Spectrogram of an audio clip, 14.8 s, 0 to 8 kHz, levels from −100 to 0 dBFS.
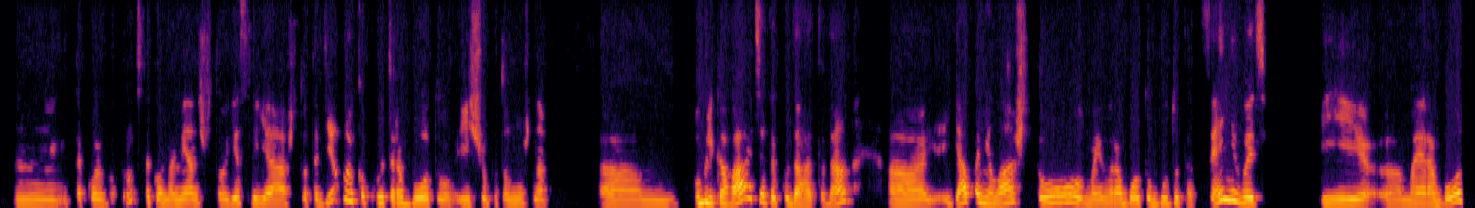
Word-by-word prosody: м, 190 -2 -4
такой 205 -1 -2
вопрос 275 - -12
такой 230 -3 -2
момент, 210 +2 -1
что 200 -1 -8
если 220 +2 -1
я 200 -2 +1
что-то 200 -2 -7
делаю, 320 - 0
какую-то 245 -5 -1
работу, 215 -4 +1
и - - -4
ещё 205 0 -3
потом 205 -1 -6
нужно, 210 -3 -5 0.5
ам, 185 -2 -3 0.2
публиковать 245 - +5
это 255 -5 +2
куда-то, 195 -3 0
да? 210 +10 +1 0.4
А, 190 -1 +1
я 225 +7 +1
поняла, 240 -2 +3
что 260 -1 +2
мою 210 +1 -3
работу 215 0 +1
будут 220 +3 -2
оценивать, 230 - +4 0.5
и, 205 -2 +2
э, 190 - 0 0.4
моя 205 +2 0
рабо 200 +9 +3
210 Hz, 135 wpm, -23 LUFS, 195-230 Hz, 0.5 s, публиковать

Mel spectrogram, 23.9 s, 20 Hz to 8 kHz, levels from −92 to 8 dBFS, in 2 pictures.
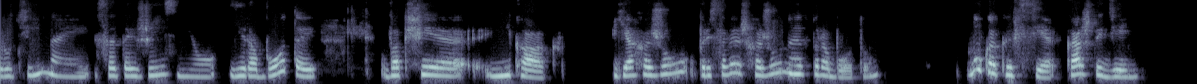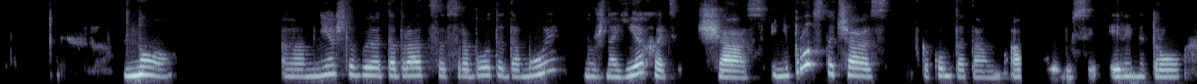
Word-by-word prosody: рутиной, 220 0 -3
с - - -16
этой 225 -1 +1
жизнью 225 -3 -5
и 225 -1 +1
работой 220 - +1 0.6
вообще, 235 +1 +2
э, - - -8 0.2
никак. 220 -5 +2 0.6
Я 235 +1 +3
хожу 270 +7 0
представляешь, 255 +5 0
хожу 260 +6 -1
на 295 -4 +3
эту 270 -1 -2
работу. 220 - -4 0.9
Ну, 410 - +3
как 310 -7 +4
и 250 - +6
все, 220 -7 -2
каждый 260 -2 +4
день. 200 0 -2 1.8
Но 230 -1 +5 1.1
а, 210 0 -7
мне, 225 +6 -2
чтобы 245 -4 -1
добраться 230 0 -1
с 210 - -20
работы 230 +3 -3
домой, 230 - -3 0.2
нужно 210 -1 -6
ехать 220 0 +2 0.2
час, 185 -3 +2
и 250 - -7
не 220 +2 -2
просто 300 +3 +4
час 225 -6 +1 0.2
в - - -29
каком-то 220 0 -5
там 190 -2 -9
автобусе 405 - -5
или 210 +1 +1
метро. 205 -1 -3
230 Hz, 110 wpm, -23 LUFS, 210-255 Hz, 1.8 s, и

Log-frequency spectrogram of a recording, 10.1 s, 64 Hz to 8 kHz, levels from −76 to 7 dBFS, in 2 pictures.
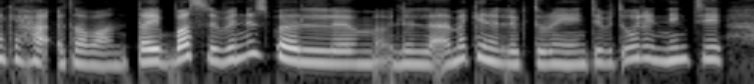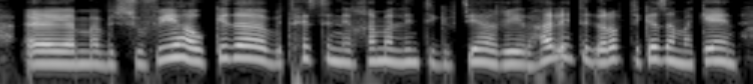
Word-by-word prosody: معاكِ 270 -1 -4
حق 230 -3 0
طبعًا، 200 -2 -4
طيب 235 -1 +6
بُصي 265 -2 +5
بالنسبة 290 +1 +2
لم 215 -2 -2
للأماكن 215 +7 -2
الإلكترونية، 210 -2 -4
أنتِ 210 +2 -6
بتقولي 260 +6 -4
إن 250 -2 -5
أنتِ 270 +1 -4 0.5
آآ، 210 0 +6
امّا 210 0 -3
بتشوفيها 250 +8 +2
وكده، 285 +3 +3
بتحسي 260 +5 -5
إن 240 - -4
الخامة 245 +3 -3
اللي 230 0 -6
أنت 230 -1 -9
جبتيها 215 +3 -4
غير، 210 -1 -3
هل 265 +6 +3
أنتِ 275 - -3
جربتِ 245 +1 -2
كذا 270 0 0
مكان، 235 +1 0
230 Hz, 175 wpm, -20 LUFS, 210-265 Hz, 0.5 s, طيب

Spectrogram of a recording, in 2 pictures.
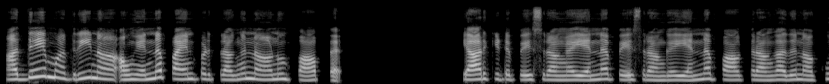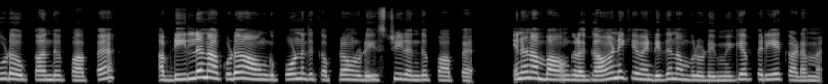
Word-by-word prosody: அதே 280 +10 +4 0.2
மாதிரி 265 -3 0
நா 260 - +3 0.2
அவங்க 225 +1 +1
என்ன 270 +6 +3 0.2
பயன்படுத்துறாங்கன்னு 240 0 0
நானும் 235 +2 -1
பாப்பேன். 205 +2 -1 1.3
யார்கிட்ட 235 0 +4
பேசுறாங்க? 210 -1 -1 0.2
என்ன 220 +4 -2 0.2
பேசுறாங்க? 210 -2 -2 0.2
என்ன 220 +5 -3 0.2
பார்க்குறாங்க? 205 -1 -1
அது 215 +1 -2
நா - - 0 0.2
கூட 260 0 -1
உட்கார்ந்து 215 0 -2
பாப்பேன். 190 +7 -1 0.5
அப்டி 210 +2 +1
இல்லனா 315 +2 +6
கூட 250 - +1 0.2
அவங்க 230 -2 -1
போனதுகப்புறம் 230 -3 -3
அவங்க 205 -2 -2
ஹிஸ்ட்ரில 240 +3 -3
இருந்து 210 +1 -3
பாப்பேன். 185 -2 -5 0.4
ஏனா, 280 +2 +3
நம்ப 250 -3 +2
அவங்கள 215 -1 0 0.2
கவனிக்க 275 +6 +1
வேண்டியது 220 +1 0
நம்மளுடைய 200 -4 -3
மிகப்பெரிய 235 +2 -2
கடம. 185 -1 -3
220 Hz, 130 wpm, -21 LUFS, 205-245 Hz, 1.3 s, இல்லனா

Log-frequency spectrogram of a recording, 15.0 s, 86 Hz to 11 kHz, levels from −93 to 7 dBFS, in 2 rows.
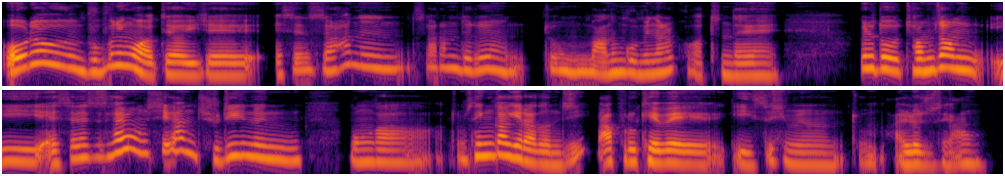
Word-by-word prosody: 어려운 275 -3 +5
부분인 250 +9 0
것 215 - +8
같아요. 170 0 +2
이제 165 0 0 0.2
SNS를 165 - -5
하는 250 -4 -4
사람들은 225 -3 -4
좀 205 -3 -3
많은 195 -2 0
고민을 185 -1 -2
할 210 - -3
것 230 - -17
같은데 165 0 -5 0.6
그래도 235 -3 +4
점점 220 0 +4
이 185 0 -2
SNS 220 +7 -2
사용 315 +6 +4
시간 330 +1 0
줄이는 220 -3 -1 0.3
뭔가 180 0 -4
좀 210 - -9
생각이라든지 220 - +3
앞으로 180 0 +1
계획이 165 -4 +3
있으시면 150 0 -6
좀 80 - -11
알려주세요. 155 +1 -3
195 Hz, 295 characters per minute, -26 LUFS, 165-235 Hz, 0.6 s, 것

